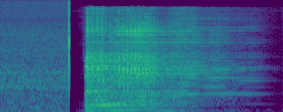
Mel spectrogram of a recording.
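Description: Faint room tone, then an abrupt cut about half a second in to the channel's outro sound effect, a loud, tone-rich sound that fades away over about a second and a half.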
